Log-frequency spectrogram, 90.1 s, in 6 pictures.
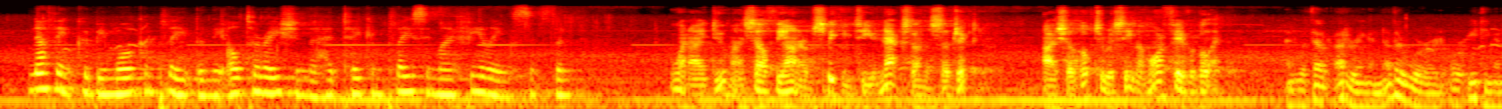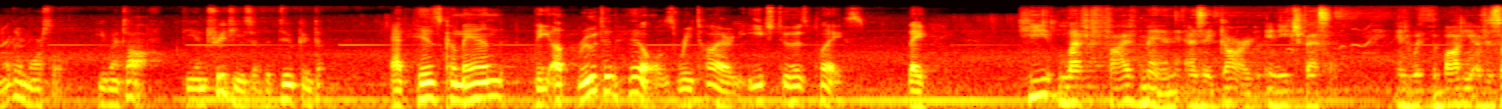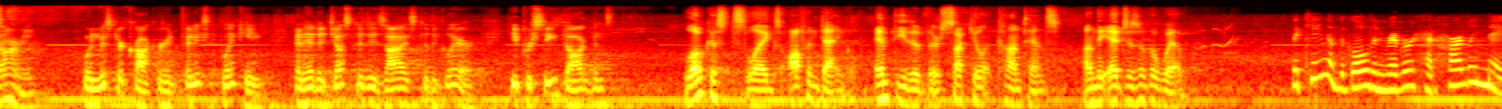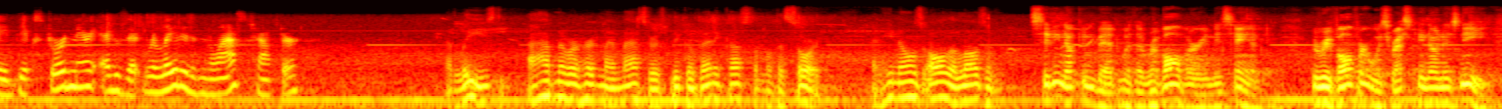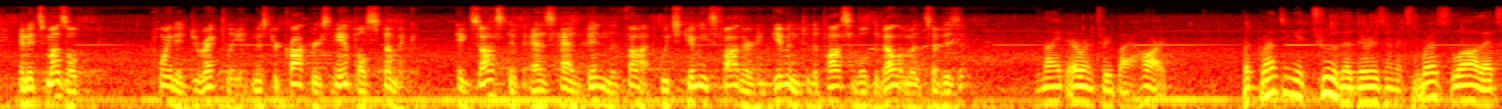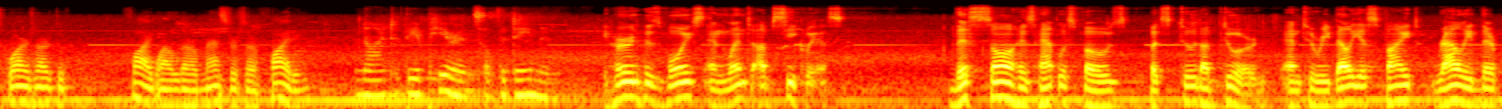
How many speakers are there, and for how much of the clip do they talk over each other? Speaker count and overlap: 9, no overlap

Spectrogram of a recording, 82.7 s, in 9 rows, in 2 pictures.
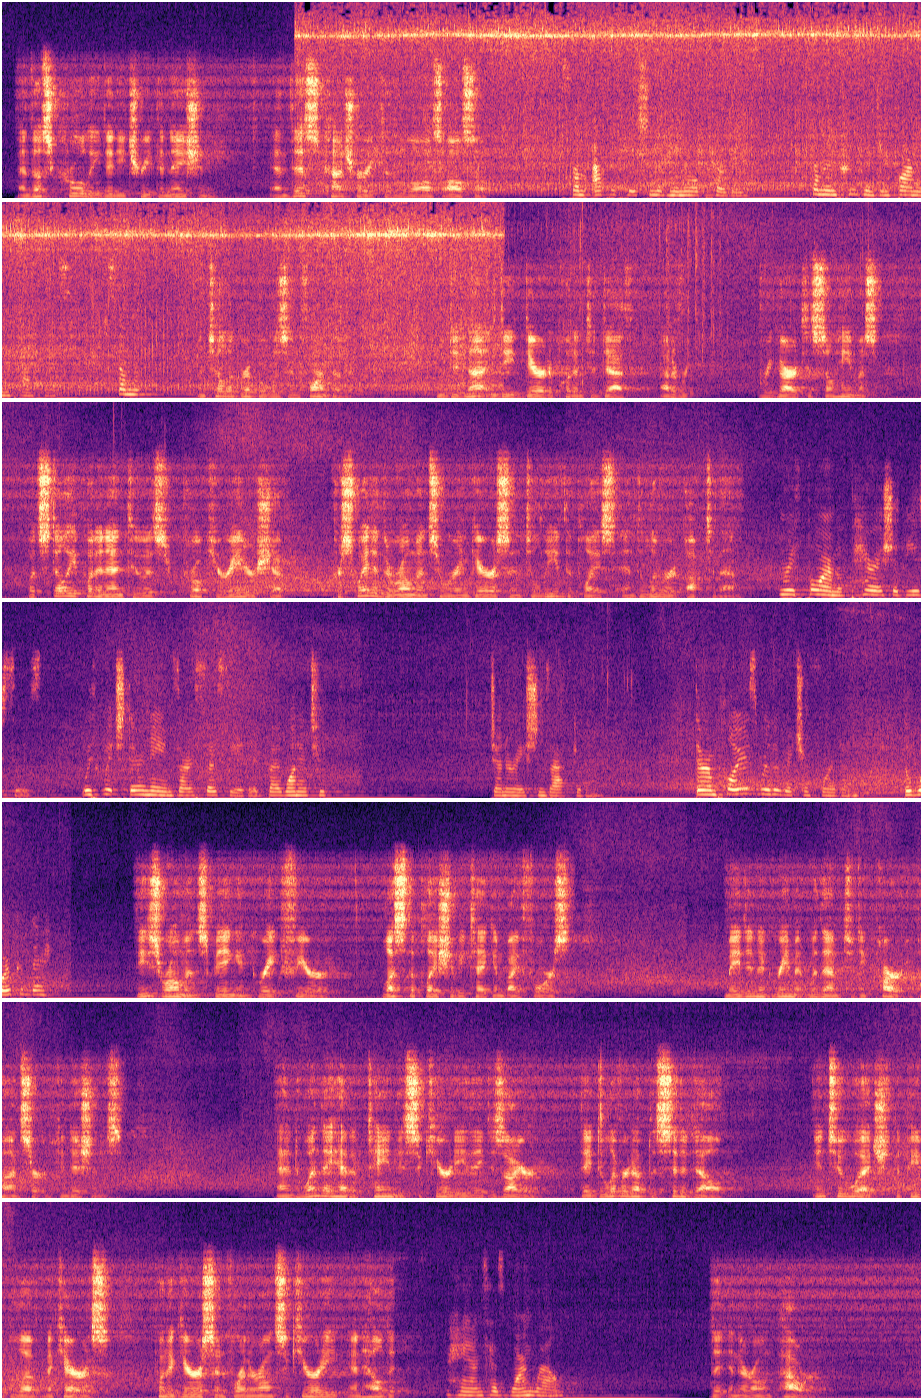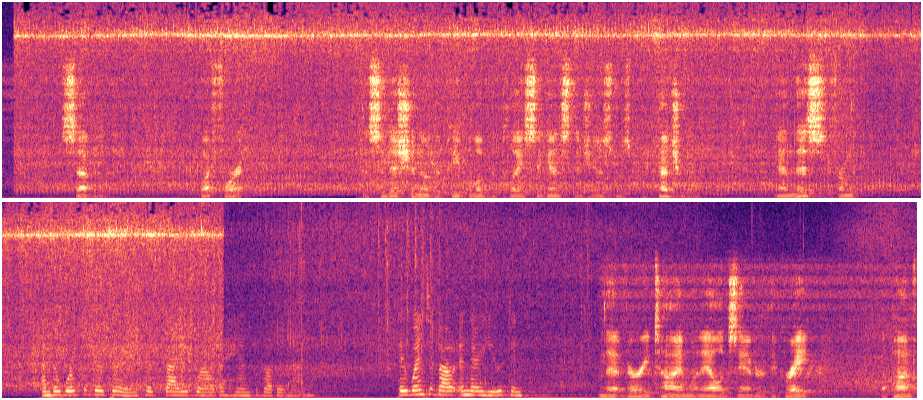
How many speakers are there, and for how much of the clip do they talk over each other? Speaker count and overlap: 2, no overlap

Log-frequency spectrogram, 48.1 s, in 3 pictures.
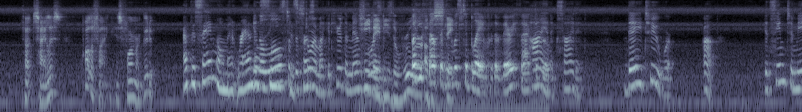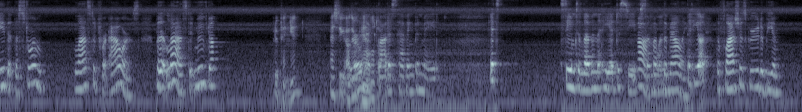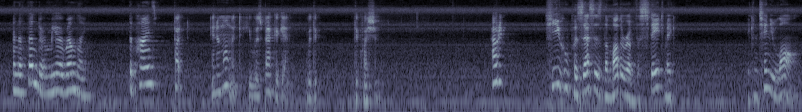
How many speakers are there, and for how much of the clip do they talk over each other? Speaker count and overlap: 5, about 13%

